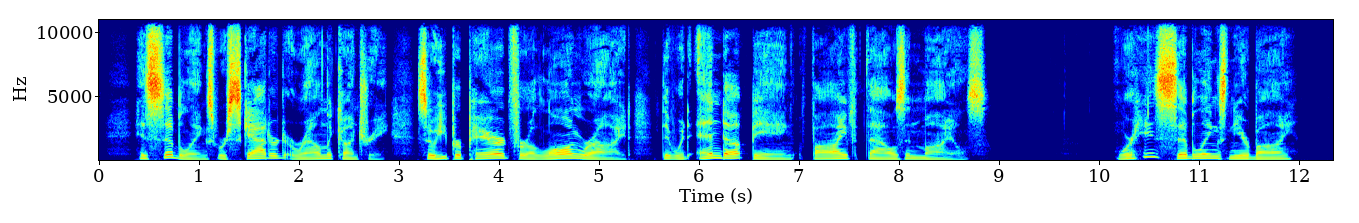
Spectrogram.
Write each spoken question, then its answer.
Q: Were his siblings nearby?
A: No, his siblings weren't nearby.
